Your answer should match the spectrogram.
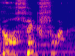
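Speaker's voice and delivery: breathed-out whisper of relief; relieved whisper. Retold or imitated. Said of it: "I think Semi was like".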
